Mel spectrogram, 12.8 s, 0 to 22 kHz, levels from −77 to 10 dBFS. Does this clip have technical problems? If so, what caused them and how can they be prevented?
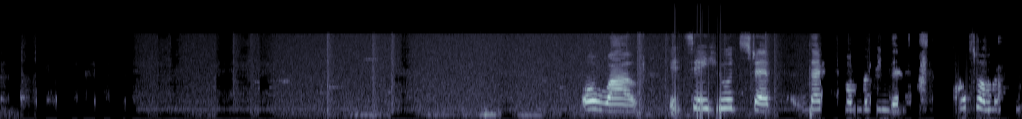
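Yes. Other side's voice leaking through appears faintly at 0.00 to 0.31 s, 0.68 to 0.74 s and 10.87 to 10.91 s, well below the talker. It is likely loudspeaker playback that the echo canceller failed to fully remove from the microphone. Using a headset or better acoustic isolation between speaker and microphone prevents this.

Background gated by the echo canceller cuts the room sound by about 40 dB from 0.06 to 1.73 s, about 15 dB from 2.73 to 3.11 s and about 9 dB from 4.97 to 5.13 s, as the canceller clamps the microphone during playback. Gentler suppression settings or comfort-noise fill would avoid these audible holes.

Processor overload crackle runs from 8.43 to 9.01 s and from 11.81 to 12.20 s. Many missed processing deadlines in a row leave short silent gaps, which fits buffers of about 10 ms, and together they sound like gritty tearing. 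Reducing CPU load or increasing buffer headroom prevents it.

Speech suppressed in double talk runs from 10.28 s to the end, with the talker's level dropping by roughly 40 dB in pieces. This is likely the echo canceller muting everything while both sides spoke at once. A canceller with proper double-talk detection, or a headset, prevents it.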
